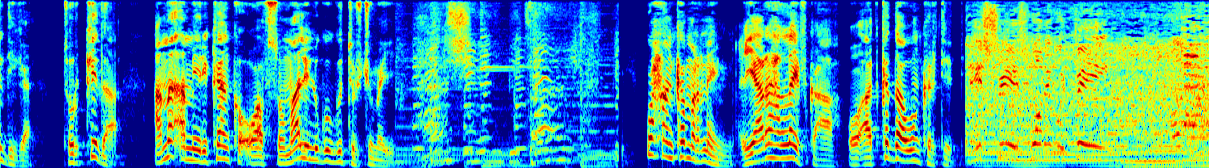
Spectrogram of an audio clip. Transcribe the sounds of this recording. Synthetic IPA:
nd̪ɪɣɐ̰ | t̪ʰʊrkʰɪðɐ̰ | ʔɐmɐʔɐmɛɾɪkʰaːŋkʰɐɔːɐfsɔːmaːlɪlɐɣʊɣʊt̪ʰʊrt͡ʃʊmɛ̰j | wɑħɑːŋkʰɐmɐrnɛjnʕɪ̰jaːɾɐɦɐlɐjfkʰɐɐ̰hɔːaːd̪kʰɐd̪aːwɐŋkʰɐrt̪ʰɪd̪̥̚nhɪstɹ̥iɪzwɔɾɪt̚wəd̚bi

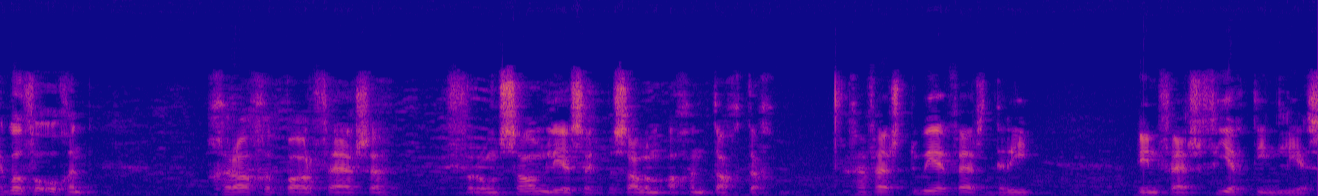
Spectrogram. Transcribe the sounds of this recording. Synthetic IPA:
ækvəlˠfəɾɔχənt | χrɑːχəpɑːrfærsə | fəɾɔnsɑːmliəsəɥt̚pəsɐləmɐχəntɐχtəχ | χɑnfærstwiəfærsdri | ɛnfærsfiərtinliəs

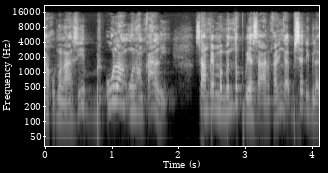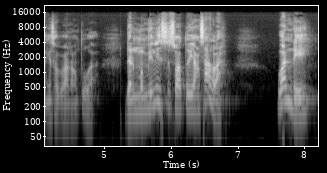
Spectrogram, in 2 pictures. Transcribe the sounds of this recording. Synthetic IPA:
akumula̰sibərulaŋulaŋkali | sampajməmbənt̪ʊkːəbiasaankaliŋɡaʔbisadibilaŋɪnsat̪aoɾaŋt̪ua̰ | danməmilɪhsəsuat̪ujaŋsalah | wande

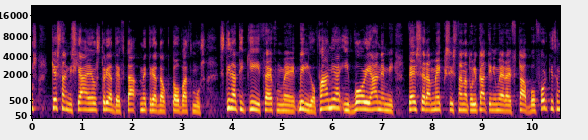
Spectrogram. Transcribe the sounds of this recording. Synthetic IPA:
sce̞st̪ɐnisçɐeo̞st̪ɾiɐnd̪ɐe̞ft̪ɐme̞t̪ɾiɐnd̪ɐo̞kt̪o̞vɐθmusːt̪inɐt̪iciθɐe̞xume̞milio̞fɐniɐʔivo̞ɾiɐne̞mit̪e̞se̞ɾɐme̞ksist̪ɐːnɐt̪o̞likɐt̪inime̞ɾɐe̞ft̪ɐbofo̞ɾceθe

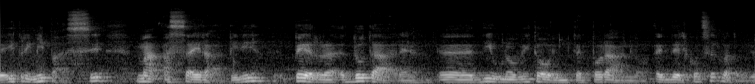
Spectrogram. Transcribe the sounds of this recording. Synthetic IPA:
ipɾiːmipa̰sːi | maʔasːajra̰ːpid̪iperd̪ot̪aːɾe | d̪iunovit̪ɔːɾjumt̪empoɾaːneoed̪ːelkonservat̪ɔːɾjo

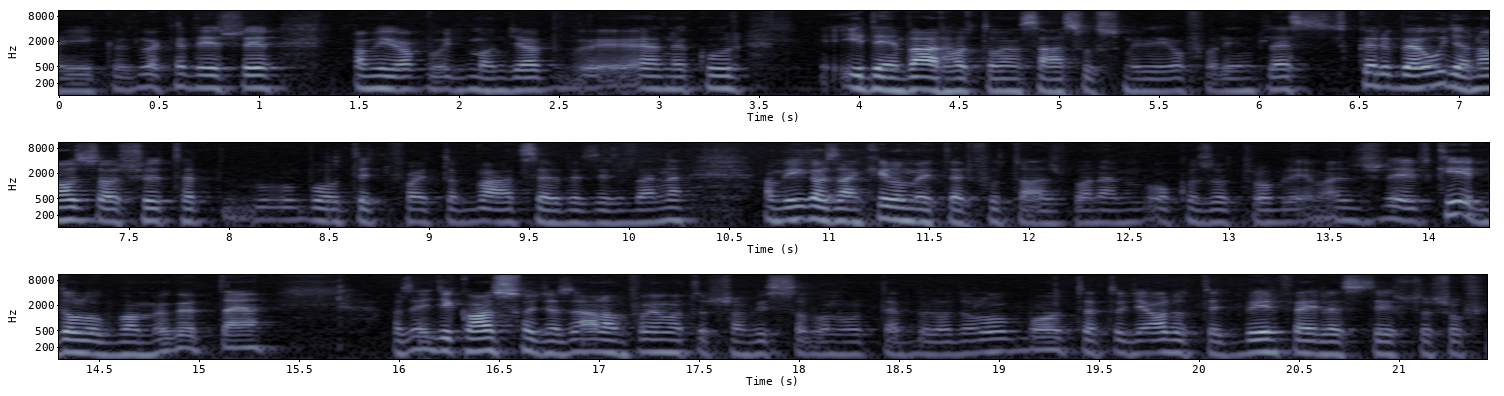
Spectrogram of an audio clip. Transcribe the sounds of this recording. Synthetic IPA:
ḭkøzlɛkɛd̪eːʃeː | ɒmiɒuɟmo̞ɲɟɒɛ̰lnøkuːɾ | id̪eːɱvaːrɦɒt̪oːɒnsaːshuːsmilːijoːfo̞̰ɾint̪lɛs | køɾybɛuɟɒnɒzːɒlʃøːt̪hat̪vo̞lt̪ɛɟfɒjt̪ɒbaːt̪sɛrvɛzeːʒbɛnːɛ | ɒmiiɡɒzaːŋkilomeːt̪ɛrfut̪a̰ːʒbɒnɛmo̞̰ko̞zo̞t̪̚pro̞blḛːma̰ːt̪eʃekeːt̪̚d̪o̞lo̞ɡbɒmːøɡøt̪ːɛ | ɒzɛɟːikɒsho̞ɟɒza̰ːlːɒɱfo̞jɒmɒt̪o̞ʃɒɱvisːɒ̰vo̞nult̪ɛbːøːlɒd̪o̞lo̞ɡ̚boːlt̪ɛaːt̪uɟɛɒd̪o̞t̪ːɛɟbeːrfɛjlɛst̪eːʃt̪oʃo

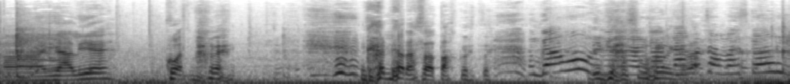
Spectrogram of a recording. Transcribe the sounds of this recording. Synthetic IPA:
əɲalija | kuat̪̚baŋət̪̚ | ŋɡaːdaɾasat̪akʊt̪ | ɡamɔiɡasəmulɡit̪samaskaɾi

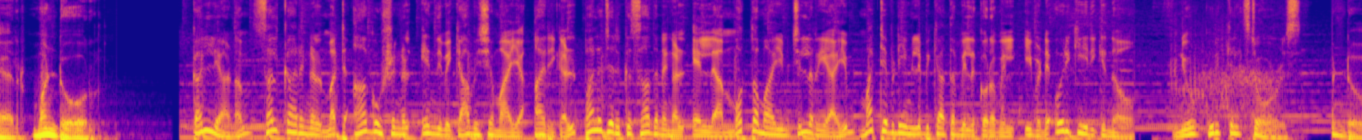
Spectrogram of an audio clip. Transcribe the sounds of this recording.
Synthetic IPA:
ɐ̰rʋɐɳɖṵːr | kɐlja̰ːɳɐ̰msɐlkaːɾɐŋːɐɭmɐtːɨʔaːɡo̞ːʂɐŋːɐɭe̞nːiʋɐkʲːaːʋɐɕjɐmaːjɐ̰ʔɐɾiɣɐ̰ɭpɐlɐd͡ʑɐɾɐkːɨsaːd̪ʱɐnɐŋːɐɭe̞lːa̰ːmːo̞t̪ːɐmaːjumt͡ɕilːɐrija̰ːjumːɐtːe̞ʋiɽɐjumle̞bʱikʲːaːt̪ːɐʋilɐkːurɐʋiliʋiɽe̞ʔo̞ɾukʲːijiɾikʲːunːṵ | njuːkuɾikʲːɐlsto̰ːrs | ɐɳɖṵː

